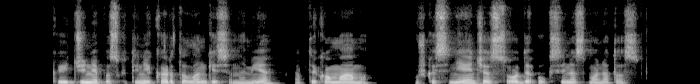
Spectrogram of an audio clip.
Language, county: Lithuanian, Klaipėda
